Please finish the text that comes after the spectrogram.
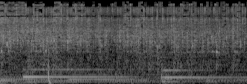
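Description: Two sprigs of curry leaves drop into heated oil for a crispy yam fry, giving a steady, close sizzle with a sharp crackle near the start.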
